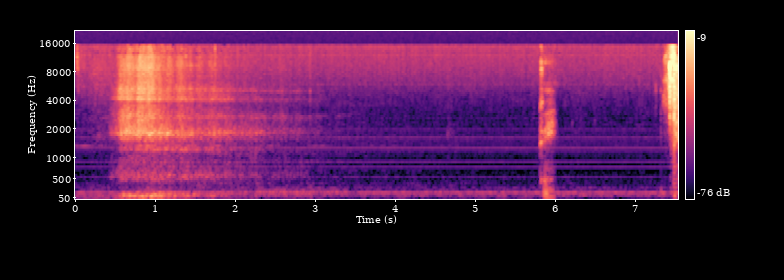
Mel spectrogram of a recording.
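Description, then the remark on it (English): A long, deep breath, taken in through the nose and out through the mouth as a breathing exercise, swelling then fading, followed by quiet stillness and a couple of short, soft breathy puffs near the end. “Breathing with another person.”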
